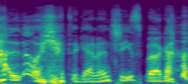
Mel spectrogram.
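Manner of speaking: play-acted delivery, giggling at start and end. Imitating a customer ordering a cheeseburger at McDonald's, imitating a giggling customer. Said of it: "sondern das geht dann so".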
